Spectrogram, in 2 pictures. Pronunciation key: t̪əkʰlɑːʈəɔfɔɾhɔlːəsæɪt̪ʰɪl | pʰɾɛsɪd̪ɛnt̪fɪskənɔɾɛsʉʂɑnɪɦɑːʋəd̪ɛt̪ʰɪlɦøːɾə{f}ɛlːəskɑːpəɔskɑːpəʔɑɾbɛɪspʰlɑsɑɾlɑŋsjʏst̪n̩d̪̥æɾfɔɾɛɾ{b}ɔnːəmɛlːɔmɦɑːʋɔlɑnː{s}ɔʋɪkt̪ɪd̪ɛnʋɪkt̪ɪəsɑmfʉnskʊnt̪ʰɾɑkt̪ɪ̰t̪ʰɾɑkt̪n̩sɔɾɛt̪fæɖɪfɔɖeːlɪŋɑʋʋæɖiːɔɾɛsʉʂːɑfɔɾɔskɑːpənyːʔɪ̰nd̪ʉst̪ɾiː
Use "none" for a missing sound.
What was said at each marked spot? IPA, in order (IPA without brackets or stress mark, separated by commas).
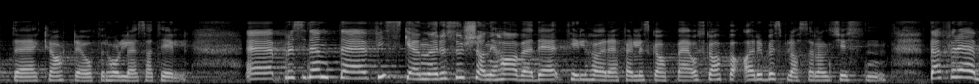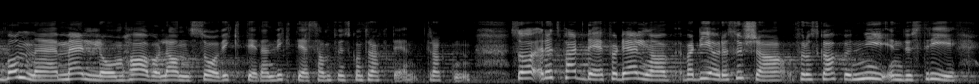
f, b, s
